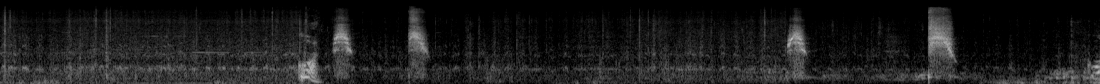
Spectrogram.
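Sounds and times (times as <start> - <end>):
pigeons cooing: 0.0 - 11.0.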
